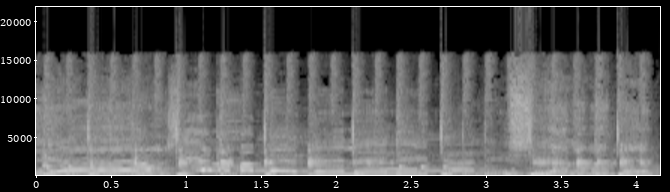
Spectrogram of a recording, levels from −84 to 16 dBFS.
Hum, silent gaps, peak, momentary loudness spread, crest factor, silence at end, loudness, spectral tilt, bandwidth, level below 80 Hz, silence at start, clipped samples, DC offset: none; none; 0 dBFS; 4 LU; 10 dB; 0 s; -9 LUFS; -3 dB/octave; over 20 kHz; -18 dBFS; 0 s; 0.3%; under 0.1%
